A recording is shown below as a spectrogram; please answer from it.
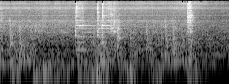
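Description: Soft sizzling of potatoes frying in a pan, with a few sharper crackles and stirring scrapes.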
